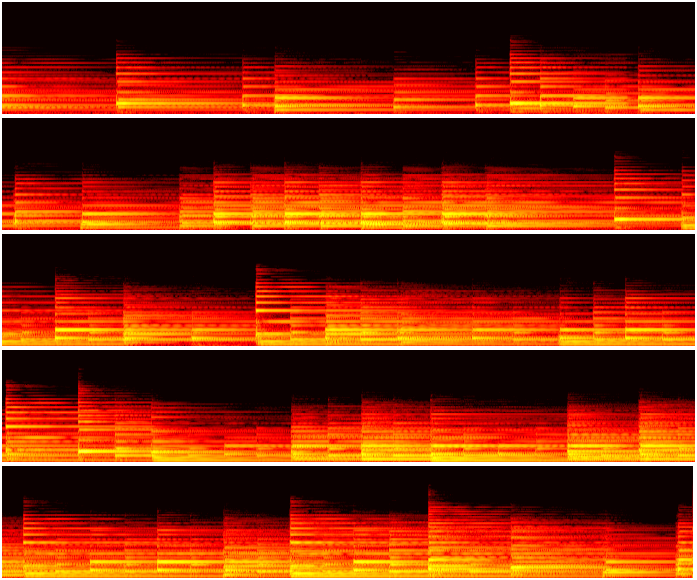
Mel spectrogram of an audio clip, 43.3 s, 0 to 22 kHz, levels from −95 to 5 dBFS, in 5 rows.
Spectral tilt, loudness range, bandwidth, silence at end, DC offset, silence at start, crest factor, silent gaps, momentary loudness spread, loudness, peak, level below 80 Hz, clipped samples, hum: -10.5 dB/octave; 6 LU; 5.4 kHz; 0 s; under 0.1%; 0 s; 18 dB; none; 13 LU; -25 LUFS; -6 dBFS; -44 dBFS; under 0.1%; none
